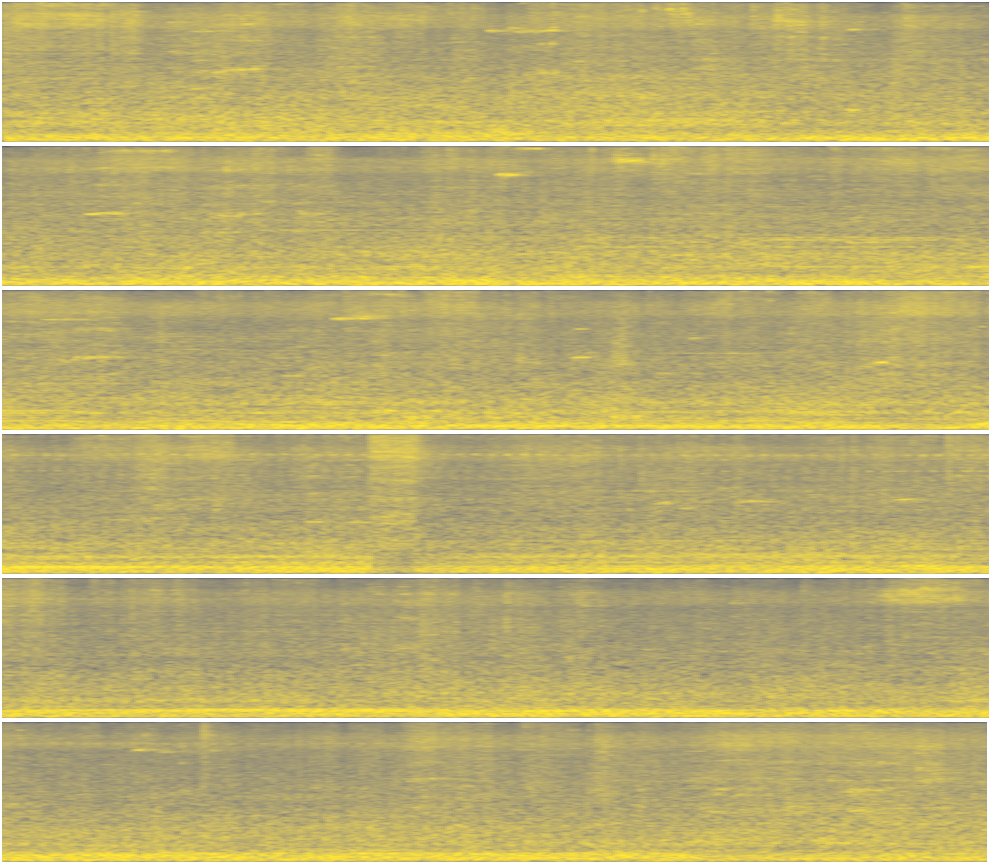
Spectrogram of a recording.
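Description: Double-stack intermodal freight cars rolling over a steel girder railroad bridge: a loud, steady rumble and clatter of steel wheels on rail.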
